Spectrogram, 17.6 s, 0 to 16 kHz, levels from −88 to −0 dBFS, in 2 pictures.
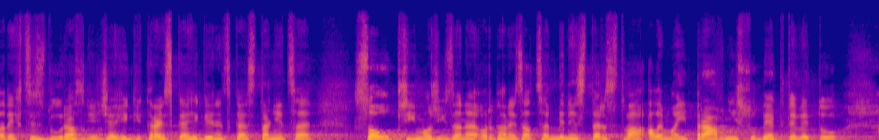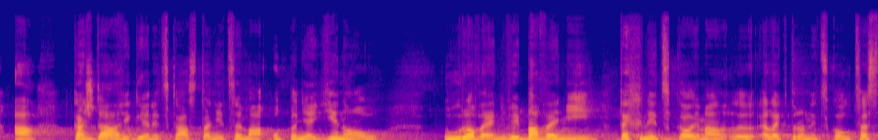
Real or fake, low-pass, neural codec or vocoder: fake; 14.4 kHz; codec, 44.1 kHz, 7.8 kbps, DAC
